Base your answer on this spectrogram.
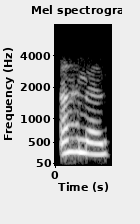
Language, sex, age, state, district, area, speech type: Kashmiri, female, 18-30, Jammu and Kashmir, Shopian, rural, conversation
